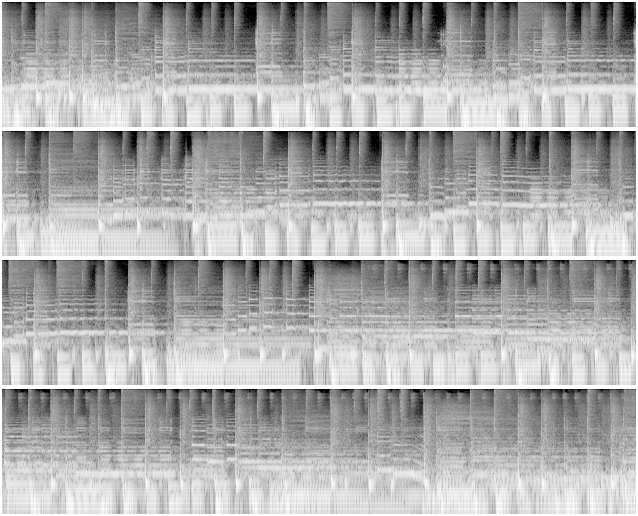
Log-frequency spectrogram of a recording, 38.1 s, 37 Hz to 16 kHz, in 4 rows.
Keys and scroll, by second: 0.8 g, 1.3 x, 5.6 space, 6.6 alt+a, 11.6 space, 13.7 0, 15.2 7, 15.5 shift+z, 21.8 0, 23.6 g, 24.0 x, 25.6 g, 26.0 x, 28.3 g, 28.6 x, 31.1 shift+z, 32.1 space, 37.3 space.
